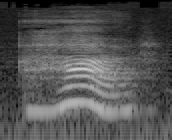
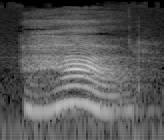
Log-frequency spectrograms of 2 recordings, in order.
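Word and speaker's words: Haar: Ici, on va voir si on avait deux A. Har. Har. Har. C'est une longue A, presque une A et demie.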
